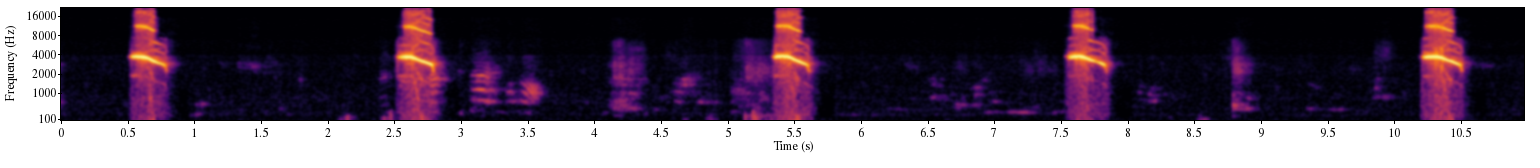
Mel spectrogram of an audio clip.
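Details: Five sharp, downward-sliding whistles from a Javan grey-throated white-eye, roughly every two and a half seconds, with a few faint chips in the gaps; the mountain forest bird's call is said to draw replies.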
